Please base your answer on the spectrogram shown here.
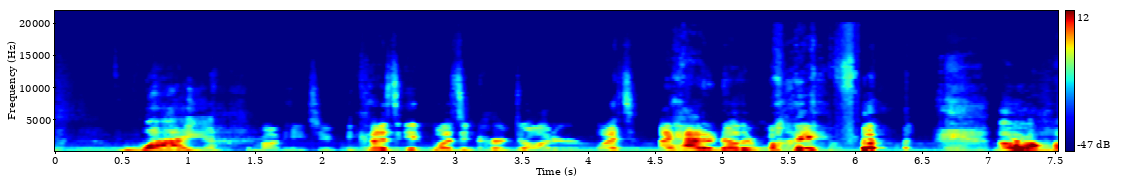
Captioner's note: lols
